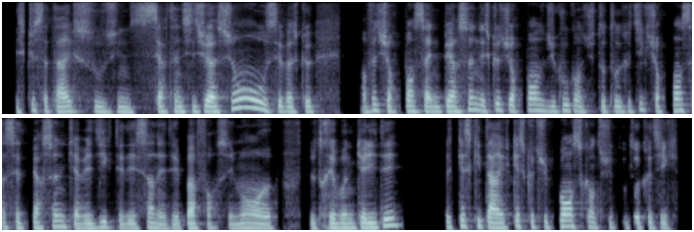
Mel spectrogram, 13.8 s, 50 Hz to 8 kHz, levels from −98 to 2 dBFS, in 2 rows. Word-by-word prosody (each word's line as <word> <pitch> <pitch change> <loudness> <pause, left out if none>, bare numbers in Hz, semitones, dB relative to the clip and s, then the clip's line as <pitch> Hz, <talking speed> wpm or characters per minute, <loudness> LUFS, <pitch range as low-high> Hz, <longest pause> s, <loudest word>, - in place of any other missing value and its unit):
est-ce 110 - -6
que - - -5
ça 140 -3 -1
t'arrive 125 +1 +2
sous 125 -1 -3
une 120 -1 -2
certaine 125 +2 -1
situation? 130 - +4
Ou 175 - +4
c'est 135 -1 -1
parce 120 -2 0
qu'en 125 -1 -7
fait, 155 - 0
tu 145 -1 0
repenses 130 0 0
à - - +7
une 125 0 +1
personne? 130 +5 +2
Est-ce 135 -3 -1
que 165 - 0
tu 150 -2 +2
repenses 145 +2 -1
du 130 -1 -4
coup 150 +4 -1
quand 140 -3 -2
tu 130 +2 -10
t'autocritiques, 130 +4 -5
tu - - -4
repenses 150 +4 -1
à - - -1
cette 120 -1 -3
personne 135 +3 0
qui 140 - -8
avait 110 0 +1
dit 130 +5 -1
que - - -17
tes 110 -5 -4
dessins 105 +5 -1
n'étaient 100 -2 -2
pas 110 +2 +3
forcément, 110 0 -1
heu, - - -5 0.4
de - - -1
très 115 +3 +1
bonne 115 0 +2
qualité? 125 +9 +4 0.6
Qu'est-ce 160 -2 +1
qui 155 - -1
t'arrive? 120 -3 +5
Qu'est-ce 150 +1 0
que 145 - -3
tu 135 0 -4
penses 155 +4 +2
quand 135 -2 -3
tu 125 -1 -9
t'autocritiques? 120 -3 -4
125 Hz, 245 wpm, -24 LUFS, 120-140 Hz, 0.6 s, à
